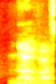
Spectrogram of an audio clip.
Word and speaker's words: NAWA: so I got the NAVA scholarship. I mean, it's pronounced Nava, but it's spelled as Nawa.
